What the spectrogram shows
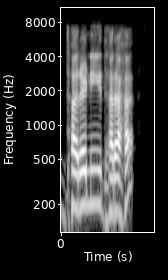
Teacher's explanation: Dha is mahaprana. Again dharani dharaha is mahaprana.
